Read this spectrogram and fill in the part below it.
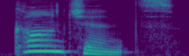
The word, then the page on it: conscience: kάnʃəns; カンシャンス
